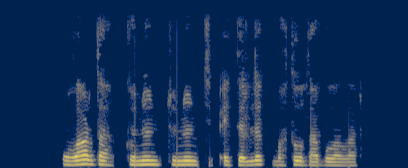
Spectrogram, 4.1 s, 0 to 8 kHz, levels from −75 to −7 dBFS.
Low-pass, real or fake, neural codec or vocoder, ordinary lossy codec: 7.2 kHz; real; none; AAC, 48 kbps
